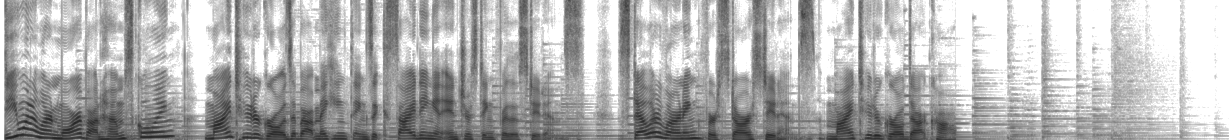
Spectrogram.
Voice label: Commercial sample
